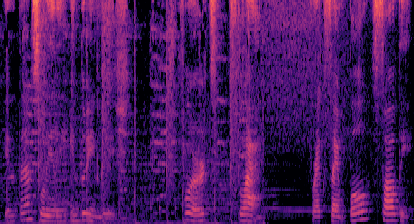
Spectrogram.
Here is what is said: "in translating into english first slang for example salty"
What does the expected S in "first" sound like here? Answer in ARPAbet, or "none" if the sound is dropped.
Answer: none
